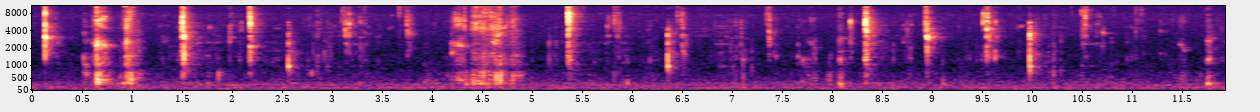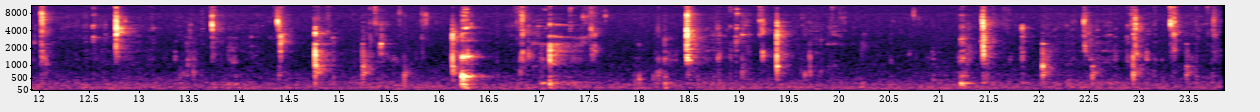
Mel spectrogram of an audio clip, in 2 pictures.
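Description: A person chewing soft food, sautéed sardines with sweet potato leaves: faint, irregular wet chewing clicks and smacks throughout, with a brief noisier stretch about four and a half seconds in.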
